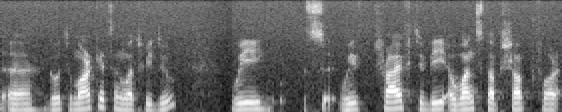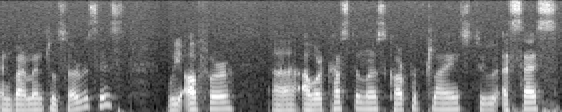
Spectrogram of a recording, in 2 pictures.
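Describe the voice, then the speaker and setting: A man from Afghanistan who was schooled in France, giving a business presentation as a company founder, with halting, hesitant phrasing. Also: mid-range voice, mellow, no echo, poor audio. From born in Afghanistan, schooled in France.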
